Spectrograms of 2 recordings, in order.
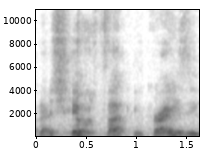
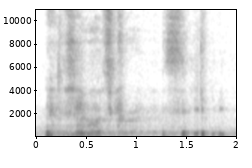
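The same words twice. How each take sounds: First: Said in the usual way. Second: Whispered. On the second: Real, not acted. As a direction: drop to a breathy whisper on the repeat. Repeats the line, now whispered.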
